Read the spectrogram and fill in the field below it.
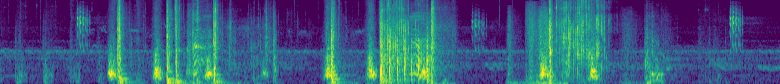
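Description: Grass stalks are chopped with sharp whacks.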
